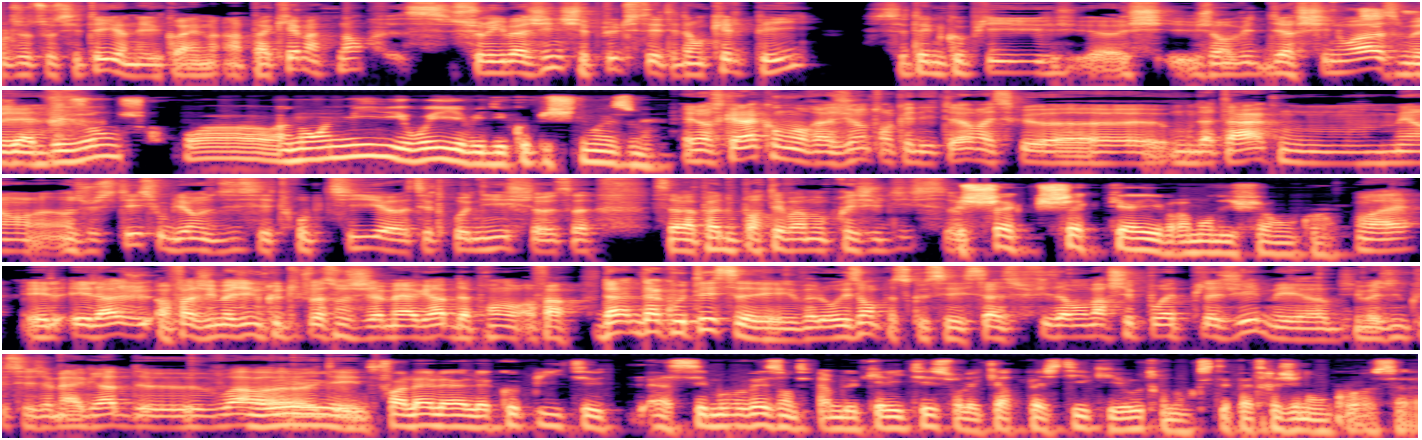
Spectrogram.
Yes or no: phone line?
no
